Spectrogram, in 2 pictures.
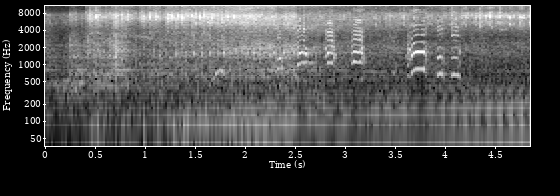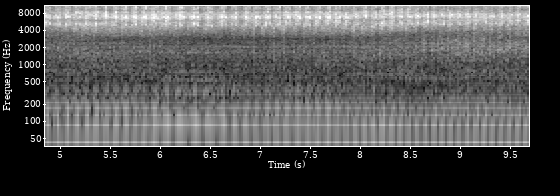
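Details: Land Rover Series 2A first start after complete engine rebuild and new clutch, with choke, in neutral: brief cranking, then catches and settles into a steady, even low idle with no knocks or misses.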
